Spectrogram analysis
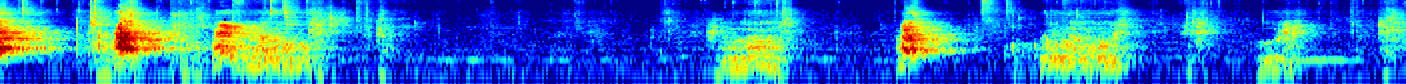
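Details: While its owner works out with a jump rope, a Border Collie lets out about seven loud, harsh barks in uneven bursts, the first two close together, then a silent gap before the rest.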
